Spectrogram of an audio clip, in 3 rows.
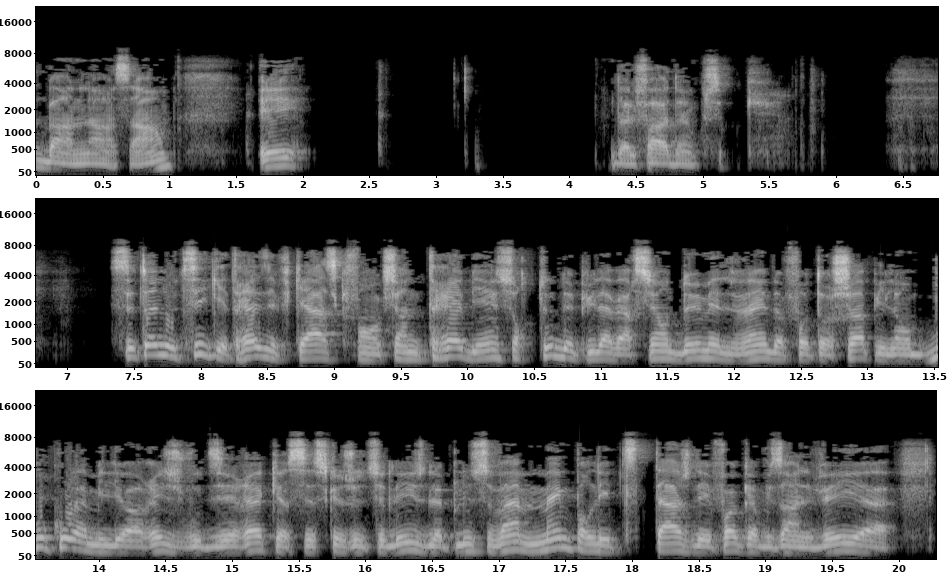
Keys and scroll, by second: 2.4 F2, 5.5 ctrl+d.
